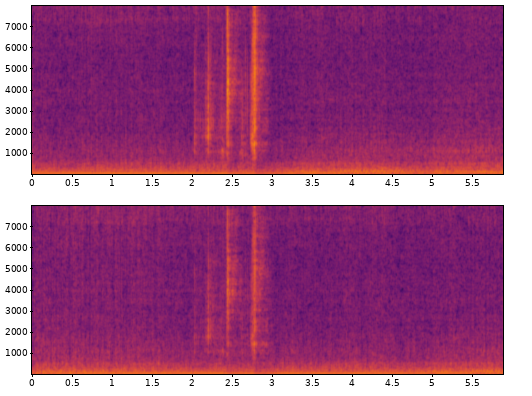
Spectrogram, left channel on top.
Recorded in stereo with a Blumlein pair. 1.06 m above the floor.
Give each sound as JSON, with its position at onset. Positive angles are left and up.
{"t": 2.0, "sound": "a rattle", "azimuth_deg": 25, "distance_m": 1.5}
